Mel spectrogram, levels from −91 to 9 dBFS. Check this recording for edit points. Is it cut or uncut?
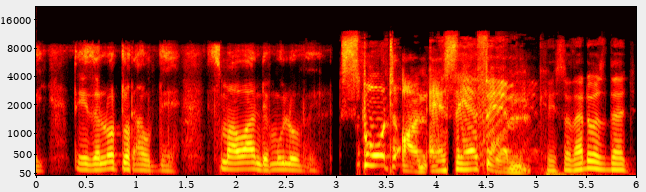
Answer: cut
